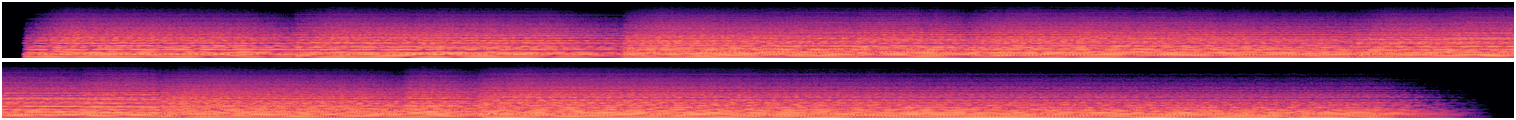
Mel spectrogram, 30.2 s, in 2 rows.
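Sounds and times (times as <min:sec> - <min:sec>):
synth pad: 0:00.2 - 0:29.6.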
